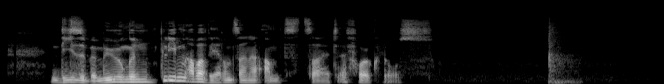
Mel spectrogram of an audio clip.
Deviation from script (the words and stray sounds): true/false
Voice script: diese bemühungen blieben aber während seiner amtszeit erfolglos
true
